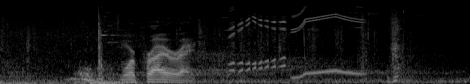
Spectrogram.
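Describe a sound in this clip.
A small robot beeps and warbles.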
